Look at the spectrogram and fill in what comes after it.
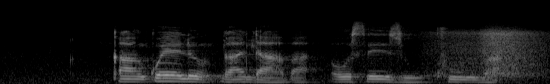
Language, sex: Zulu, male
